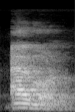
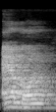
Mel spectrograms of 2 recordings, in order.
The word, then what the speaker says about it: almond: most of the time the people are speaking almond but ammon is also a current pronunciation next if a word ends with m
